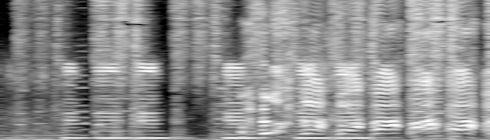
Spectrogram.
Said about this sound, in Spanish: Ahora, manda tu bocinazo.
